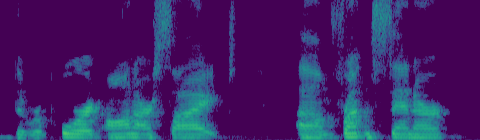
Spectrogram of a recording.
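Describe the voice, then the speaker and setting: A woman with an unremarkable speaking voice, fairly low in pitch, at a moderate pace. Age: 60s. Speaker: philanthropy leader. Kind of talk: panel discussion.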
